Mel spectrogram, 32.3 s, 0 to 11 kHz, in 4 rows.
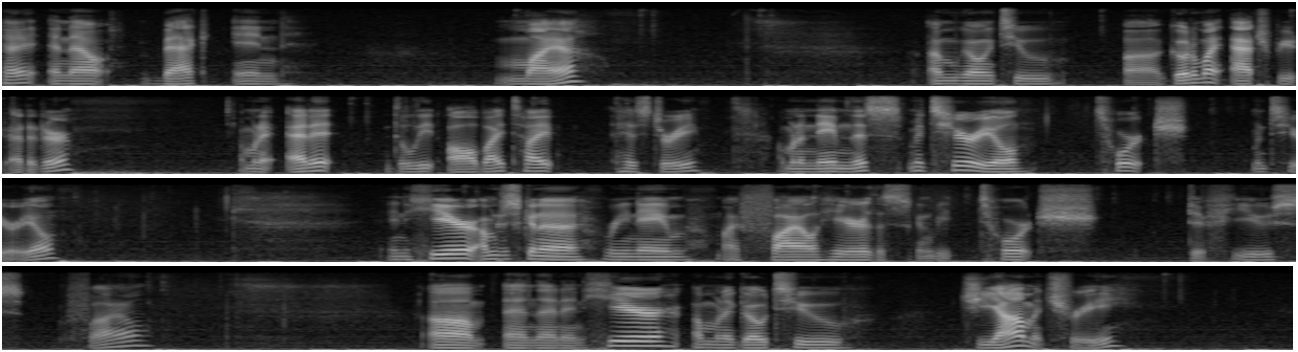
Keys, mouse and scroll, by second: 3.3 click, 4.1 click, 4.8 click, 6.4 right click, 8.2 click, 10.4 click, 11.5 click, 12.0 click, 12.8 click, 13.6 click, 14.6-17.0 typing, 19.2 click, 21.4 click, 22.0-25.7 typing, 27.0 click, 27.5 click.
